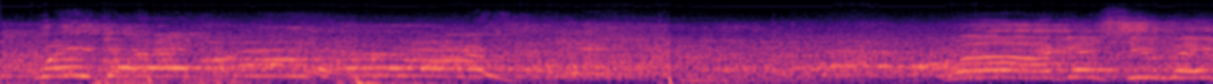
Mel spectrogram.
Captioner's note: Flair screaming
